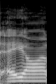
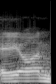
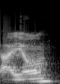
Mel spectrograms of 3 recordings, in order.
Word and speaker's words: Ayon: So, I mean, most people pronounce it Aon, but a lot of uh of my Spanish teammates pronounce it Aion.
